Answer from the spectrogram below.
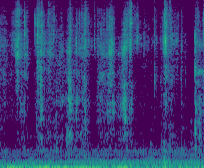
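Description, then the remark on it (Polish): A device being pulled from its cardboard box: irregular bursts of scraping, rustling and crinkling packaging over a steady low hum, with no one speaking. “Ja wyciągnę to urządzenie z pudełka.”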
